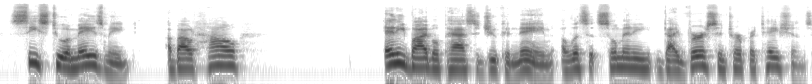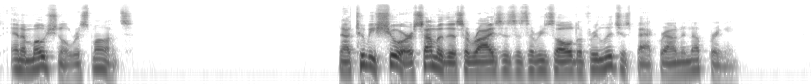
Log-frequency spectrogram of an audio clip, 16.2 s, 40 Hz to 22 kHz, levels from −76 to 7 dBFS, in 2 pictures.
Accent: American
